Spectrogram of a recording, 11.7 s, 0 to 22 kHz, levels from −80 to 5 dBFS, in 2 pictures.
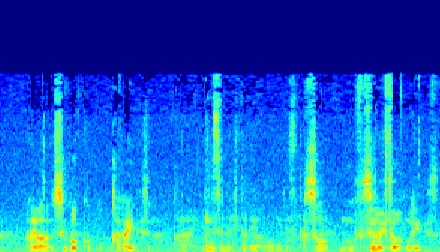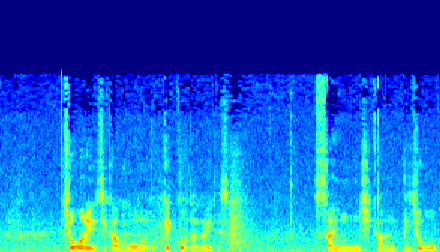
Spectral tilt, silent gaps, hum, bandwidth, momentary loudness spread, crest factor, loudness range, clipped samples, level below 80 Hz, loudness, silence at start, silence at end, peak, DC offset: -2.5 dB/octave; none; none; 16 kHz; 15 LU; 20 dB; 4 LU; under 0.1%; -50 dBFS; -22 LUFS; 0 s; 0 s; -2 dBFS; under 0.1%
